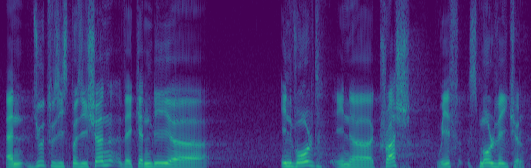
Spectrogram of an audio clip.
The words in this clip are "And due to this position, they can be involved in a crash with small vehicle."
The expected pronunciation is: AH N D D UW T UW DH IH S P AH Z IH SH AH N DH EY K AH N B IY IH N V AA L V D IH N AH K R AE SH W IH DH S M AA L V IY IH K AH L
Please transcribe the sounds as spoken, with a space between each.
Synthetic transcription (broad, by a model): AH N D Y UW T UW DH IH S P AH Z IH SH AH N DH EY K AH N B IY IH N V AA L V D IH N AH K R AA SH W IH DH S M AA L V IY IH K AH L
